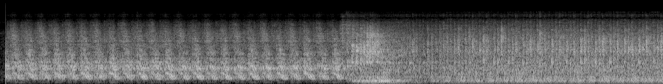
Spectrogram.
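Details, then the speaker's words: 1984 VW Rabbit Mk1 diesel, parked 26 years, on its first start: cranking chuffs catch and it settles into an even diesel clatter at idle, with good oil pressure and the oil light off. Oil is spilling everywhere (awaiting a valve cover gasket). "think sounds great we got good oil pressure we're making an absolute mess"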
